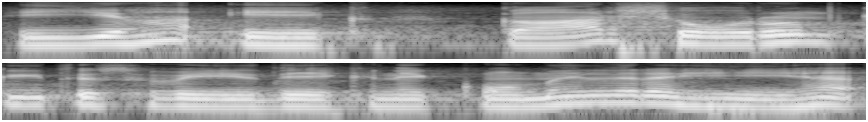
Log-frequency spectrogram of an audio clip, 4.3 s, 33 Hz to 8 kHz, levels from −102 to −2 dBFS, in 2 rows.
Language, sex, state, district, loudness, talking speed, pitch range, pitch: Hindi, male, Punjab, Kapurthala, -16 LUFS, 150 wpm, 130-150 Hz, 140 Hz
